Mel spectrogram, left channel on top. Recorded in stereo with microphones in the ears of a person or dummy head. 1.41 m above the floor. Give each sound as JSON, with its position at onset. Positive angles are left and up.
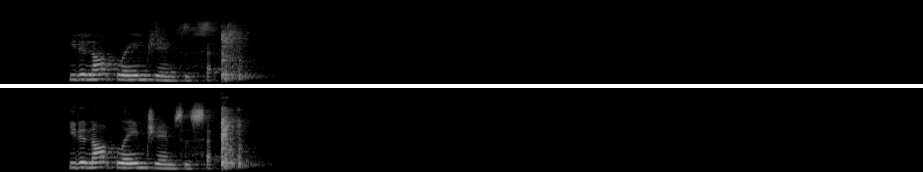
{"t": 0.7, "sound": "a woman speaking", "side_deg": -80, "distance_m": 1.3}
{"t": 2.2, "sound": "a thud", "side_deg": -35, "distance_m": 0.8}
